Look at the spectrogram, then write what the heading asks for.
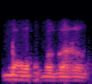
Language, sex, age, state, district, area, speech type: Sindhi, male, 60+, Gujarat, Kutch, rural, conversation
